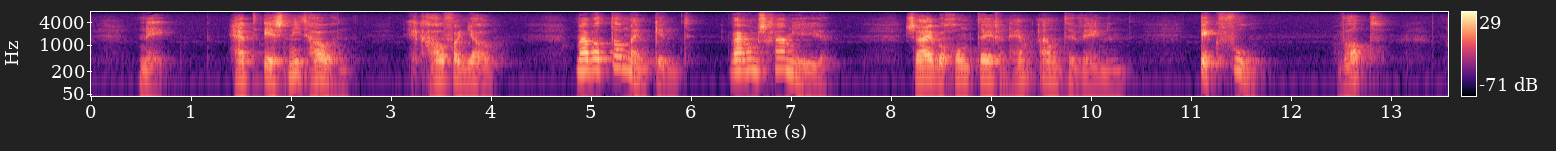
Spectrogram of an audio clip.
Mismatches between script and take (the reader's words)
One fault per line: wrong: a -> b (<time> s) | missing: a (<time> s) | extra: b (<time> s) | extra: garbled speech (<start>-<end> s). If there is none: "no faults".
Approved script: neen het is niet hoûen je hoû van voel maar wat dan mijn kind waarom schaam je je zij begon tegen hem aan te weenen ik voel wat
wrong: je -> ik (3.1 s)
wrong: voel -> jou (3.8 s)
